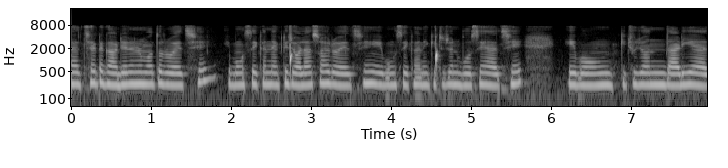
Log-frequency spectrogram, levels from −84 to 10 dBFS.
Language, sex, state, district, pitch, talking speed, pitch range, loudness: Bengali, female, West Bengal, Kolkata, 235 Hz, 160 wpm, 230-245 Hz, -25 LUFS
